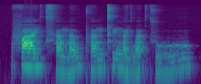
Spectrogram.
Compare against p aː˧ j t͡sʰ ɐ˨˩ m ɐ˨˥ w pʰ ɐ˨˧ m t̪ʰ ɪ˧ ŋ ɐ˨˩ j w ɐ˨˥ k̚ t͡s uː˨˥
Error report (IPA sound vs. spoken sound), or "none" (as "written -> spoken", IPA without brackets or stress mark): p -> f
